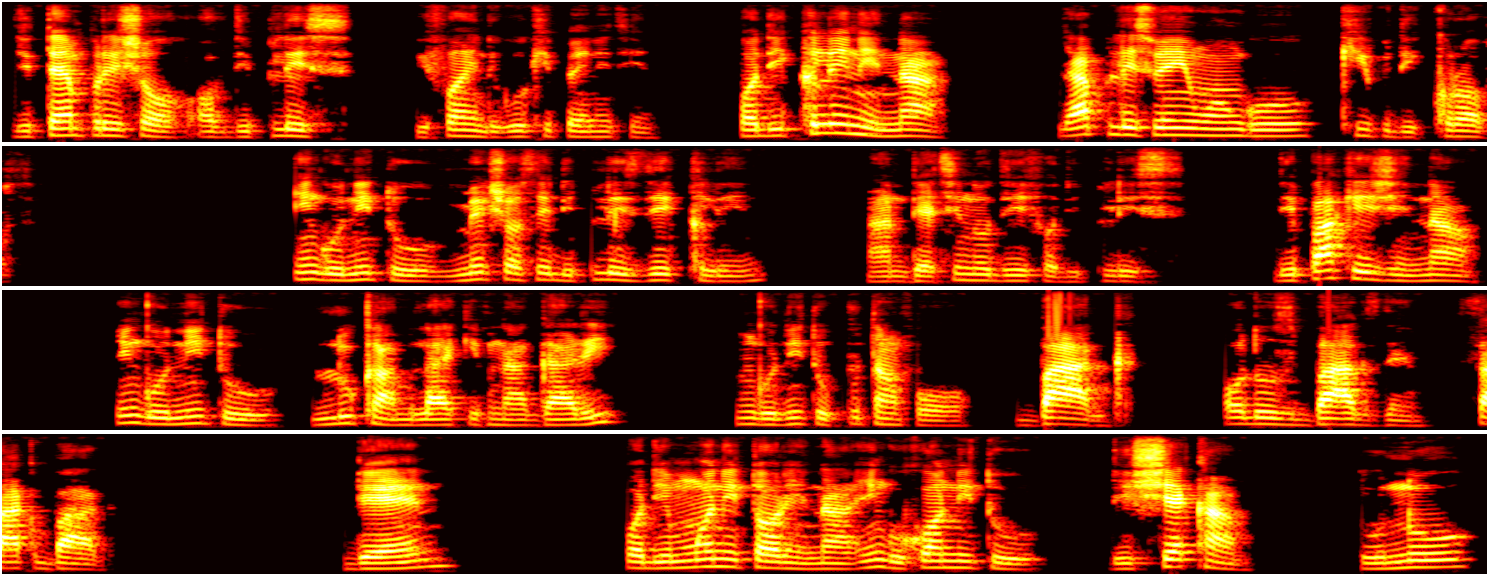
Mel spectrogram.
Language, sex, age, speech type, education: Nigerian Pidgin, male, 15-29, spontaneous, primary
